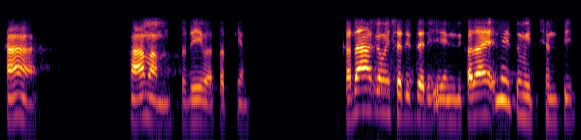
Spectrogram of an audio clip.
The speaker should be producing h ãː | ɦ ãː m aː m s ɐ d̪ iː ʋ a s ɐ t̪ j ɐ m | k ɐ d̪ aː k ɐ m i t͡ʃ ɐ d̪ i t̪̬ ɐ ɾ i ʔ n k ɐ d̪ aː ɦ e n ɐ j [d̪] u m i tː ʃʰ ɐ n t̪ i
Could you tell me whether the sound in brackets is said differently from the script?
yes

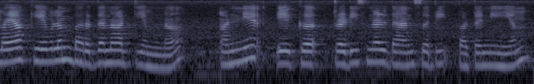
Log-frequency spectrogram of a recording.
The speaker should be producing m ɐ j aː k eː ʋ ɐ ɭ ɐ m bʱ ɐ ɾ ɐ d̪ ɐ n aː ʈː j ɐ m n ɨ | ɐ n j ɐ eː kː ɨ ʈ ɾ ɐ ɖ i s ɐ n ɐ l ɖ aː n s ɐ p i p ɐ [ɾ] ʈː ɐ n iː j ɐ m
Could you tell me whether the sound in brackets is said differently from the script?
yes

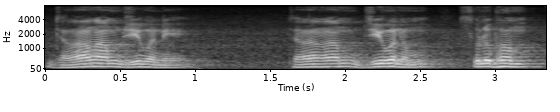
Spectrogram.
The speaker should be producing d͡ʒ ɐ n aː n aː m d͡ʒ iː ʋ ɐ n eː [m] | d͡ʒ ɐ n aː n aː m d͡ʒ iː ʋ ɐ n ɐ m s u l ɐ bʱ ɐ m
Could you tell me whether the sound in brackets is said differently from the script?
yes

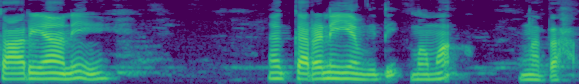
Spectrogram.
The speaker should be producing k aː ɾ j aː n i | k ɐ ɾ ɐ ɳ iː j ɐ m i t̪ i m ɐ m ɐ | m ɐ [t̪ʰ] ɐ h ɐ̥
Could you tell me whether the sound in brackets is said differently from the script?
yes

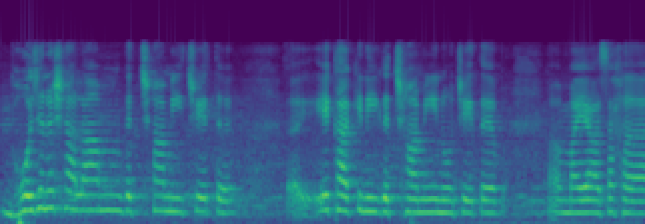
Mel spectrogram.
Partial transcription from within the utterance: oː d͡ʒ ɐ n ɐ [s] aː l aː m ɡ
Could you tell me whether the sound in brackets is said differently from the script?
yes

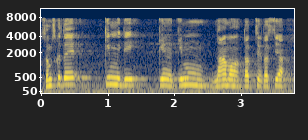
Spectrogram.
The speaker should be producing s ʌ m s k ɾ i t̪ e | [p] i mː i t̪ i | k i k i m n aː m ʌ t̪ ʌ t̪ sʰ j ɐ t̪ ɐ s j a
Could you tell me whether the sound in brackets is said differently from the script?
yes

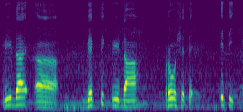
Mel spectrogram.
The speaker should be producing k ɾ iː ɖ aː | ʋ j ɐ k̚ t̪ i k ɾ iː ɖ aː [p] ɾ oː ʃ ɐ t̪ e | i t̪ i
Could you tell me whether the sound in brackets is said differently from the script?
no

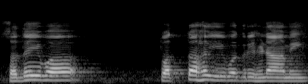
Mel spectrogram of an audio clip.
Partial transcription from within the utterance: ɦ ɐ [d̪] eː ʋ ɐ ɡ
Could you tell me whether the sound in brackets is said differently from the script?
yes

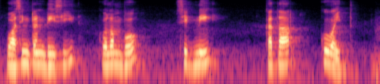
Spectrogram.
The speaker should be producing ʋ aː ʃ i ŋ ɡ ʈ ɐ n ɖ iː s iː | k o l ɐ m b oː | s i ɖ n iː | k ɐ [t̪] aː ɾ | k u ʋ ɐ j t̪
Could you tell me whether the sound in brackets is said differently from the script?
no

